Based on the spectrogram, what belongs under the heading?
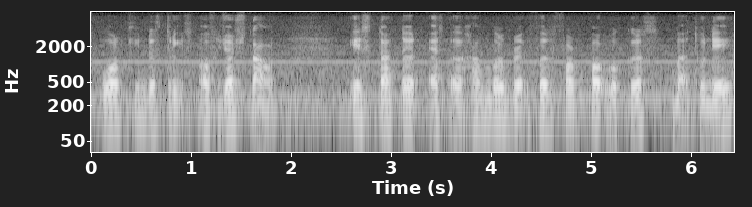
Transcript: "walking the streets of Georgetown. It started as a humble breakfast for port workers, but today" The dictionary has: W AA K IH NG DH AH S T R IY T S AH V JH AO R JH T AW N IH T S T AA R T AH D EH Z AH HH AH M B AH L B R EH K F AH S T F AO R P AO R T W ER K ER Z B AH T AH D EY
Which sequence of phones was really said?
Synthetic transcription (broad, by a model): W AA K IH NG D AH S T R IY T S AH F JH AO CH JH T AW N IH T S T AA T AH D EH S AH HH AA M B AH L B R EH K F AH S T F AO R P AO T W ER K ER S B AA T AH D EY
